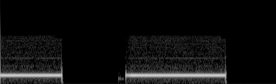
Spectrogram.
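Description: Telephone call-progress tone heard while waiting to be connected after an automated menu on an office line, sounding as two steady mid-pitched tone bursts, the second longer, separated by a short silence.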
